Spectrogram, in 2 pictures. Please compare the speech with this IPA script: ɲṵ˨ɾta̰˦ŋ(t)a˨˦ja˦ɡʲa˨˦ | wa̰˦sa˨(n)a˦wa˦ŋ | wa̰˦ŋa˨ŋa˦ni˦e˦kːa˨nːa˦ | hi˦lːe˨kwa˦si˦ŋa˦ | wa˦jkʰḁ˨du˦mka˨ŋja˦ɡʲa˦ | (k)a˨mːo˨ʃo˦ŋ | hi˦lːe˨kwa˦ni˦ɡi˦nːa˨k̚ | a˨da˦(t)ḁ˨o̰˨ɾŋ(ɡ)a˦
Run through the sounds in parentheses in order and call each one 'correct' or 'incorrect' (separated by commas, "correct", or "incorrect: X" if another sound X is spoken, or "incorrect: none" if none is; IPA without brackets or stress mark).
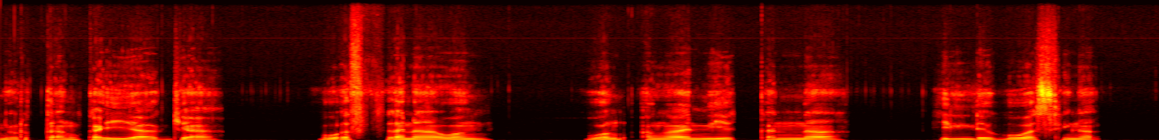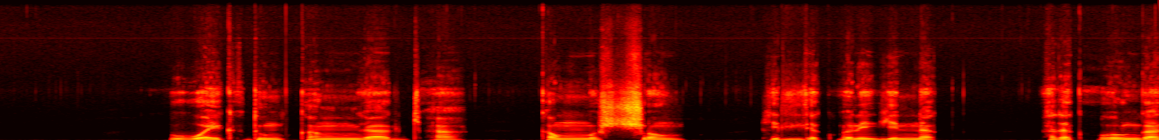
incorrect: k, correct, correct, incorrect: k, correct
